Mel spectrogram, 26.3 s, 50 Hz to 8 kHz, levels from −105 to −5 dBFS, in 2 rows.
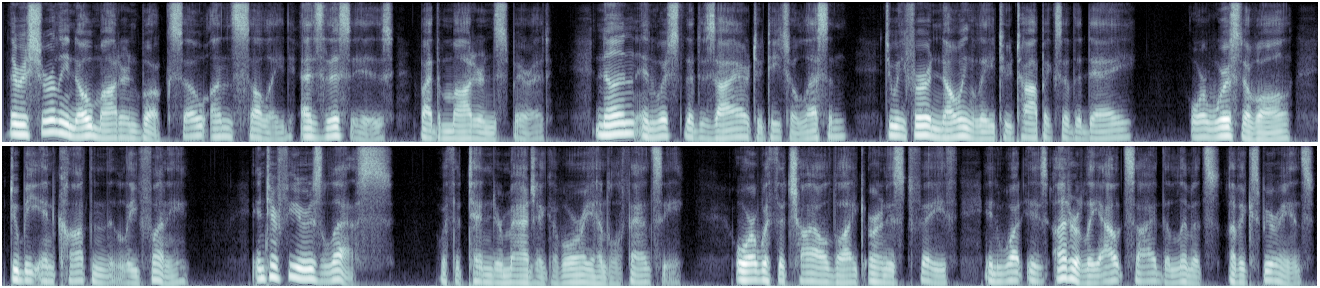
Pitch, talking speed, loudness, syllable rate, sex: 115 Hz, 145 wpm, -20 LUFS, 4.6 syllables/s, male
